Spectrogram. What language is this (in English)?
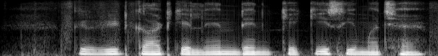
Maithili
